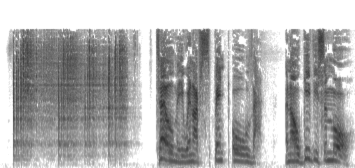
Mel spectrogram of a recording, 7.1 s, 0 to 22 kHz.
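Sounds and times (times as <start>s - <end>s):
gold coins put down on the hard surface of a bar: 0.2s - 2.8s
speech: 3.2s - 7.0s.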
